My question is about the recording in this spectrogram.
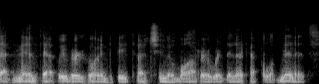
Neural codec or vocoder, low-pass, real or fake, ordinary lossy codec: codec, 16 kHz, 4 kbps, FreqCodec, smaller model; 7.2 kHz; fake; MP3, 64 kbps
